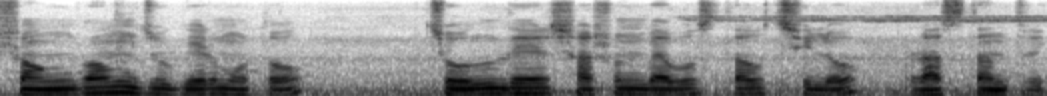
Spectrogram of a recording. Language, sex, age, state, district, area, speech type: Bengali, male, 30-45, West Bengal, Kolkata, urban, read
